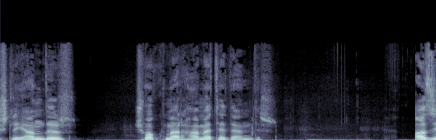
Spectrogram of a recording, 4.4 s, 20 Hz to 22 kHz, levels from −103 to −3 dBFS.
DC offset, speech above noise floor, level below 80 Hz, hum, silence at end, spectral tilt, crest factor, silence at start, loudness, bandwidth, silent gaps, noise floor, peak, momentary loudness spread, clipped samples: under 0.1%; 34 dB; -48 dBFS; none; 0 s; -6 dB/octave; 20 dB; 0 s; -26 LUFS; 15.5 kHz; none; -59 dBFS; -6 dBFS; 17 LU; under 0.1%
